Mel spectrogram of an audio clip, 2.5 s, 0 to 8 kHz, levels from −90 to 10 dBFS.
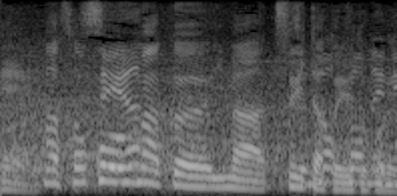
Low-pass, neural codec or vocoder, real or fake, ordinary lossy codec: none; none; real; none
